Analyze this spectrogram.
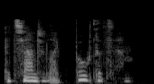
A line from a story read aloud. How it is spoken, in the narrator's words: she whispered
